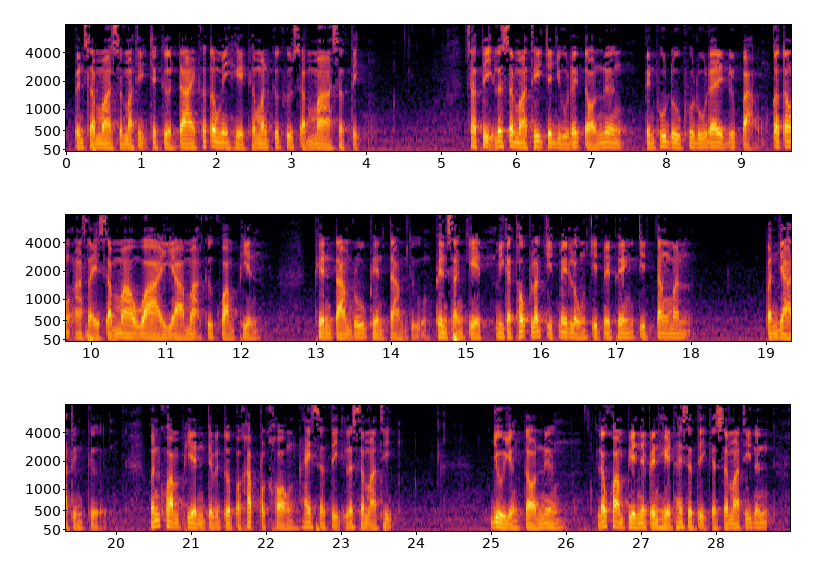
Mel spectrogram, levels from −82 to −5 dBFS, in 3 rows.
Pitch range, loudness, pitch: 90-105 Hz, -18 LUFS, 100 Hz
